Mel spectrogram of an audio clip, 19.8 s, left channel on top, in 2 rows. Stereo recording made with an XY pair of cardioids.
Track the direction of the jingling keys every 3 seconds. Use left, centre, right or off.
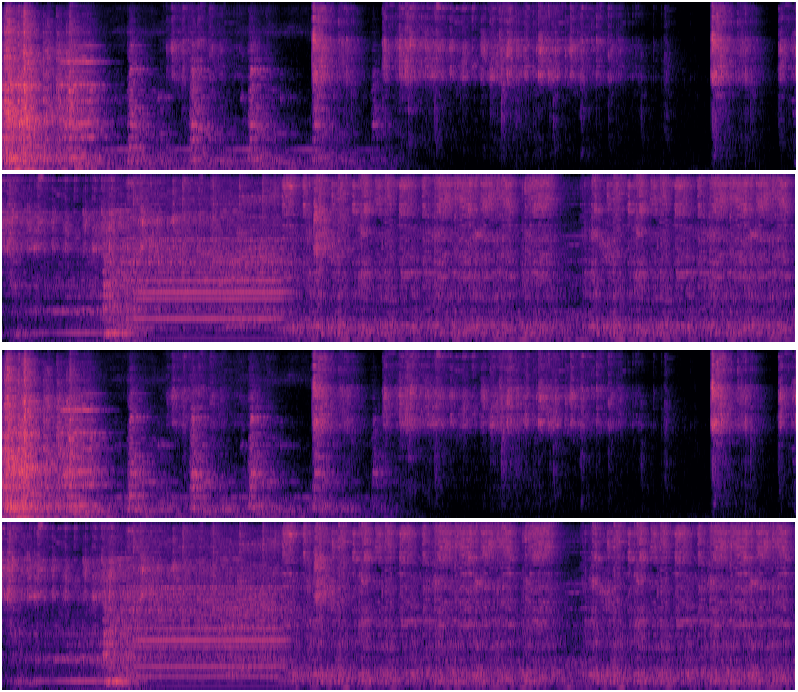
left, left, centre, centre, left, off, off.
